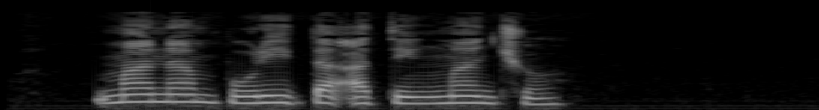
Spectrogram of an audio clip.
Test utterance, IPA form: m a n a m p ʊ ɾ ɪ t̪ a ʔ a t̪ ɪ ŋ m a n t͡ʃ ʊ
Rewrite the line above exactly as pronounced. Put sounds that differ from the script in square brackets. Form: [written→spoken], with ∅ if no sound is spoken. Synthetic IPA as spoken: m a n a m p ʊ ɾ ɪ t̪ a ʔ a t̪ ɪ ŋ m a n t͡ʃ ʊ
